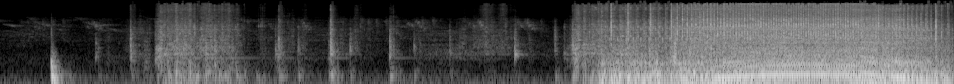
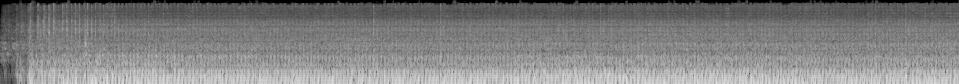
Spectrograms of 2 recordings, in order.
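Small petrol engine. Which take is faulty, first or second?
first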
